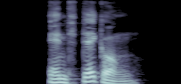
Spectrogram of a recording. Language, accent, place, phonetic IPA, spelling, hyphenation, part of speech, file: German, Germany, Berlin, [ʔɛntˈdɛkʊŋ(k)], Entdeckung, Ent‧de‧ckung, noun, De-Entdeckung.ogg
- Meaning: discovery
